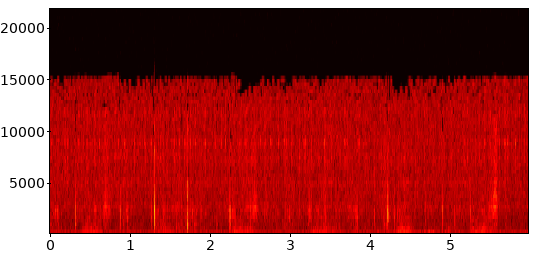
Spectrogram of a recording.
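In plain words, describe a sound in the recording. Bicycle tyres crunch and roll over a bumpy dirt trail.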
